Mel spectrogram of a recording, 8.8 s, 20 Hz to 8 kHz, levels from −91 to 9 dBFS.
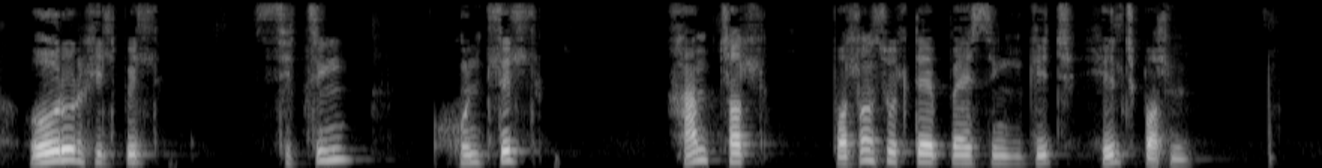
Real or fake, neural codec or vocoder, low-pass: real; none; 7.2 kHz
